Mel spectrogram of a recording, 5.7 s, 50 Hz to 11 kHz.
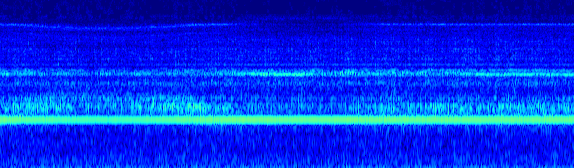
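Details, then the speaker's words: Jewel Model 505 vacuum tube clock-radio while adjusting IF can screws during alignment: steady high-pitched whistles over even hiss; oscillation at the tuning sweet spot, owner suspects a feedback loop. "Sounds like it's just breaking into oscillation now, right here."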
